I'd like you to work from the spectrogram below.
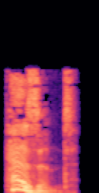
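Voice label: "hasn't", British English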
